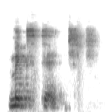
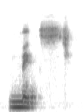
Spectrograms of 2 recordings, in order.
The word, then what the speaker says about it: mixed: People generally tend to pronounce this word as mix it. Let's not mix it. What's the correct pronunciation? I'm so glad a lot of you already know it, right? It is mixed, mixed.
